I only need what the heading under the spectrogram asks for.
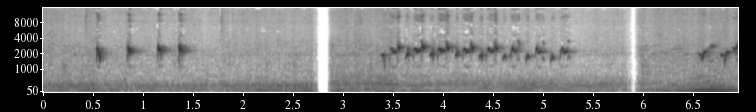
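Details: Call of a sooty-headed bulbul meant to anger a rival: four spaced, sharp chirps, then a quick, tumbling series of rising-falling notes, and a final lone chirp over low background noise.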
